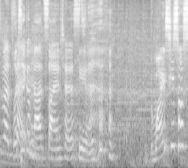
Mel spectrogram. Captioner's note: laughs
